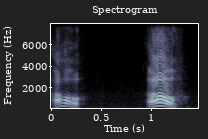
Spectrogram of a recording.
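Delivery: "oh" with pitch climbing up and up. A player describes their character's voice changing mid-transformation: voice rising higher. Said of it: "And your voice gets higher".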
